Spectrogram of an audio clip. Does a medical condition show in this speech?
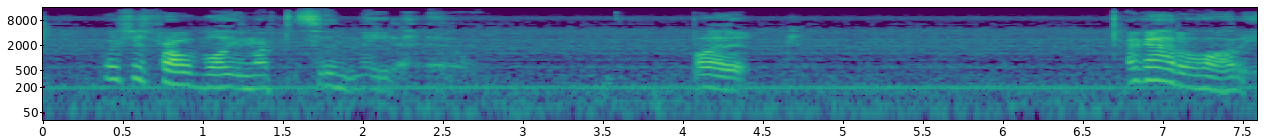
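Yes: cerebral palsy.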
